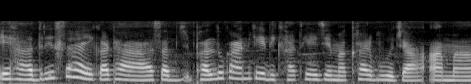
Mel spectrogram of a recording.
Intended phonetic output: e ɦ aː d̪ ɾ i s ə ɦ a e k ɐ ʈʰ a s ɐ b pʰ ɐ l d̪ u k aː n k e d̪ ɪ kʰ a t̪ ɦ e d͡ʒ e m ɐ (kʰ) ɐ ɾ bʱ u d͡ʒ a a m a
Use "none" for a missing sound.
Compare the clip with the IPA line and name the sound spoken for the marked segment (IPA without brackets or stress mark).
kʰ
